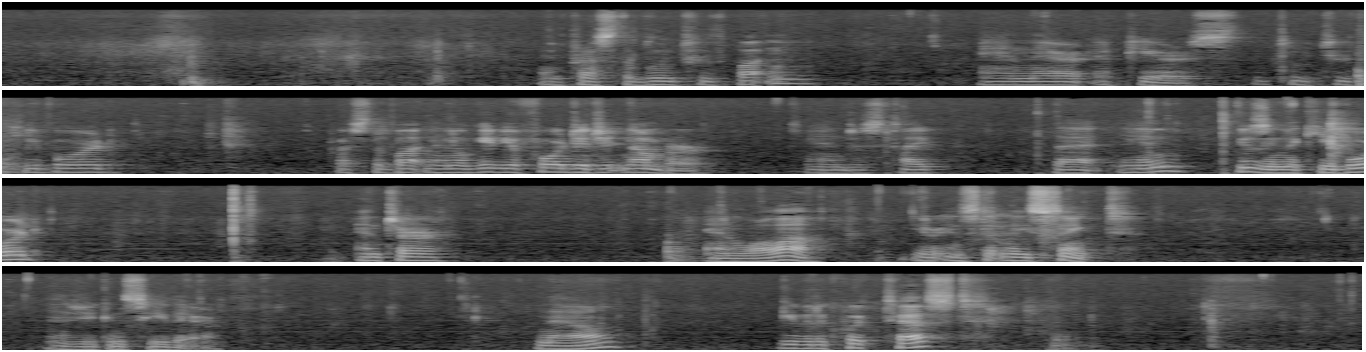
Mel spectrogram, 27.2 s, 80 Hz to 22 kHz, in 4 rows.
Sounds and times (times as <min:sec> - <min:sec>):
Speech: 0:02.7 - 0:04.1, 0:04.9 - 0:07.4, 0:08.5 - 0:13.9, 0:15.4 - 0:15.9, 0:17.1 - 0:19.4, 0:20.6 - 0:21.6, 0:23.1 - 0:23.6, 0:24.3 - 0:25.5.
